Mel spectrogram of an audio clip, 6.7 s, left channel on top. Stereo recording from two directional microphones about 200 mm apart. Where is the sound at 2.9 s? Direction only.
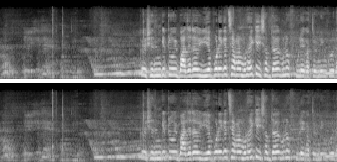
25° left (ahead or behind).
